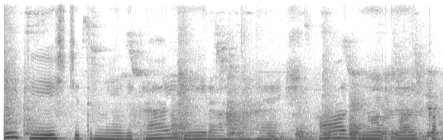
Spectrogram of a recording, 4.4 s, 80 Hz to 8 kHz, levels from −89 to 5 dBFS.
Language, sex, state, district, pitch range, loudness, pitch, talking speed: Hindi, female, Uttar Pradesh, Jalaun, 165-195 Hz, -33 LUFS, 175 Hz, 150 wpm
